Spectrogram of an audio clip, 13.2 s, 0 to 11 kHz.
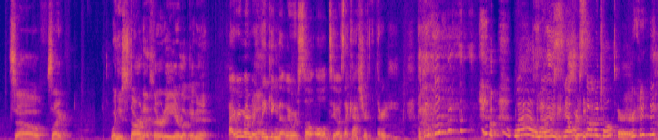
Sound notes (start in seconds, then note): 8.1 both laugh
